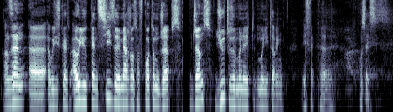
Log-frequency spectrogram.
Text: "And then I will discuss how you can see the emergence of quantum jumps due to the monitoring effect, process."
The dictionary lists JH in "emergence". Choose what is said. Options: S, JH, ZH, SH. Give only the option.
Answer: ZH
